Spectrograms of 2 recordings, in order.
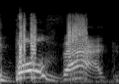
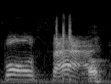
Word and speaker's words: Balzac: It's Balzac, not Ballsack. Well, Oh. it sounds like Ballsack, okay?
